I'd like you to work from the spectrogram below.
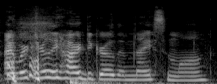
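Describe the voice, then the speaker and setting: A woman's voice: on the high side, expressive, brisk, a little hiss or hum. A woman guest on a comedy podcast, bantering playfully and giggling with the hosts. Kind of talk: casual comedy chat.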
